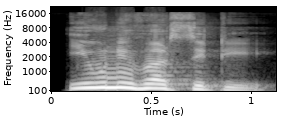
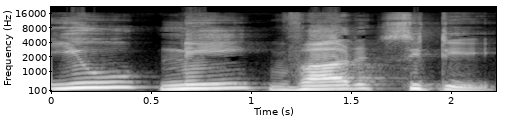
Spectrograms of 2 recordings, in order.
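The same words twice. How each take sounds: First: Said in the usual way. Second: "university" very slowly, ইউ, নি, ভার, city; slow sounding-out of "university" with a pause after each part; split into syllables. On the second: Shown as a demonstration. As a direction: break "university" into spaced chunks. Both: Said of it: "তিনটির বেশি syllable থাকে".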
